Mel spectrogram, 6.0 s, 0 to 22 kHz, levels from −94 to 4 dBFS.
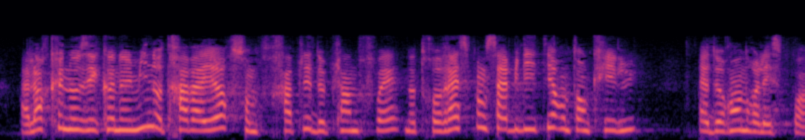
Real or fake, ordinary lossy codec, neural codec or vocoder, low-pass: real; none; none; none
